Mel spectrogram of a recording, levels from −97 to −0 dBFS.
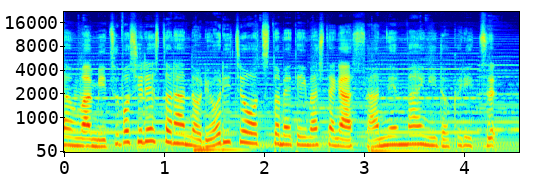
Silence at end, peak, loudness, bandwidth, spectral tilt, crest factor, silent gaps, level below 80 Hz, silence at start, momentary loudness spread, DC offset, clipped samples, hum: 0 s; -4 dBFS; -21 LUFS; 17 kHz; -4.5 dB/octave; 18 dB; none; -42 dBFS; 0 s; 7 LU; under 0.1%; under 0.1%; none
